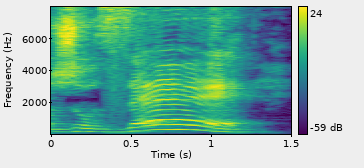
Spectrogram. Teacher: Então, ó, José. Então, o Zé é a sílaba mais forte. Então, ela é a última sílaba tônica.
